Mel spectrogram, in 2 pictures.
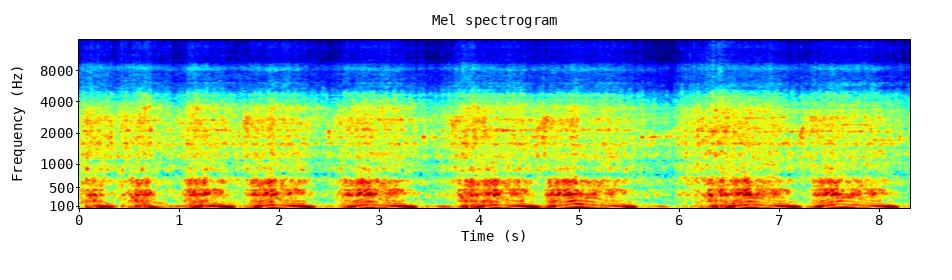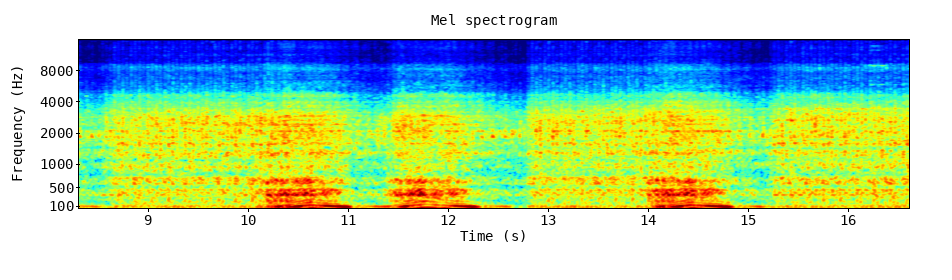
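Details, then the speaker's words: Mitsubishi L300 van engine revving smoothly after all rocker arms were replaced (adjusters transferred, valve clearances checked); the earlier slapping noise suspected from a leaking intake valve is gone. "Ayan nawala na yung lagapak niya. Wala na yung tunog."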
